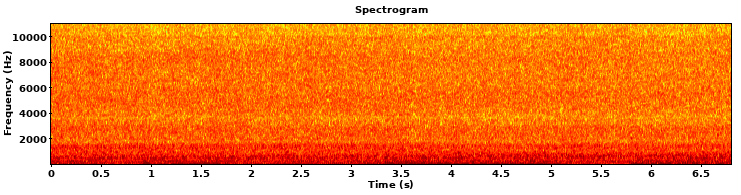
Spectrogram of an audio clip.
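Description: Floodwater rushing over a weir and gushing through open dam spillway gates: a steady, heavy noise of churning water.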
